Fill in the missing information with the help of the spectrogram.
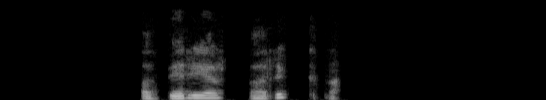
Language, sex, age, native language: Icelandic, female, 40-49, Icelandic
